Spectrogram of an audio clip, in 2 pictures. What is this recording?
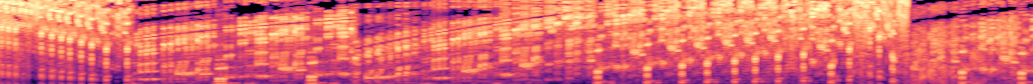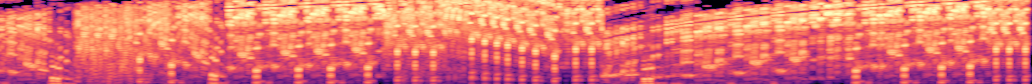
It has to be gross with a name like GroGurgle. A collection of pop slop and gurgle sounds created by the human mouth.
